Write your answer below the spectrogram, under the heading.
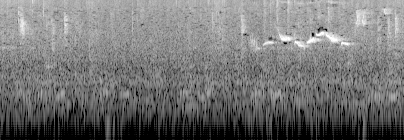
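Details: Quiet steady hiss for about five seconds, then a burst of high, squeaky twittering chirps from a streak-throated swallow (Ababeel) colony nesting in mud nests at the Rice Canal, Sukkur Barrage, Sindh, Pakistan.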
